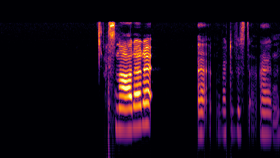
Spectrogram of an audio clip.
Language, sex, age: Swedish, female, 32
